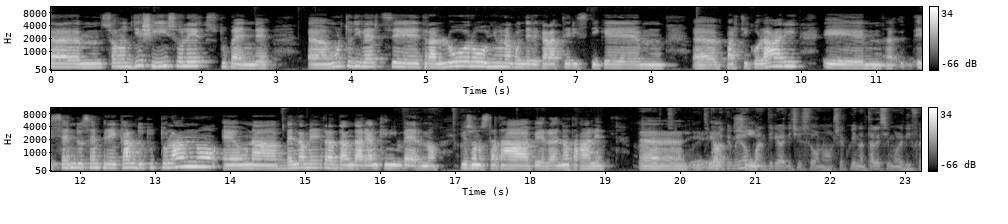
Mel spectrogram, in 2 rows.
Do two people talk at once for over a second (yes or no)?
yes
